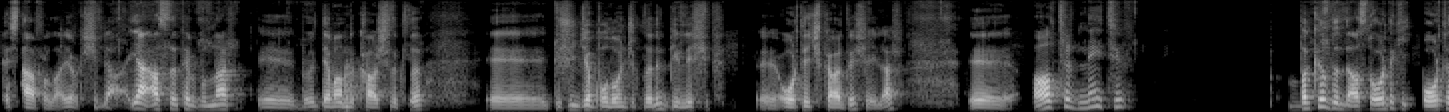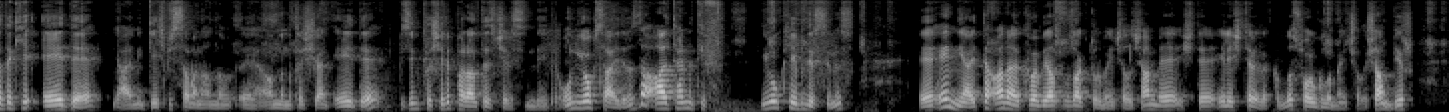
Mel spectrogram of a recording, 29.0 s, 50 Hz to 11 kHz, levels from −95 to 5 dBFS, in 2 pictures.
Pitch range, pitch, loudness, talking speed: 110-160 Hz, 130 Hz, -30 LUFS, 125 wpm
